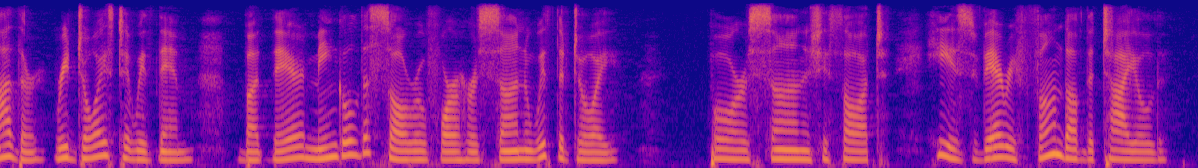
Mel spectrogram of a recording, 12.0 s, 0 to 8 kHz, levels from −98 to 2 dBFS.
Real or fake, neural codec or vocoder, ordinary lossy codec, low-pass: real; none; AAC, 48 kbps; 7.2 kHz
